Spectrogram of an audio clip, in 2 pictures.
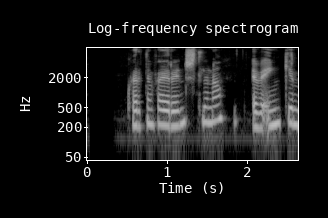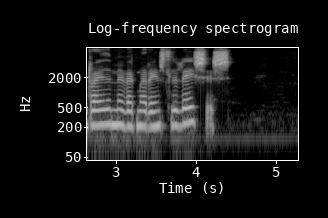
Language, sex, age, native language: Icelandic, female, 40-49, Icelandic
